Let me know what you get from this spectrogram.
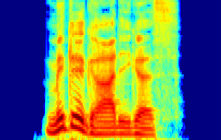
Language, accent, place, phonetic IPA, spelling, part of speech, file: German, Germany, Berlin, [ˈmɪtl̩ˌɡʁaːdɪɡəs], mittelgradiges, adjective, De-mittelgradiges.ogg
- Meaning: strong/mixed nominative/accusative neuter singular of mittelgradig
